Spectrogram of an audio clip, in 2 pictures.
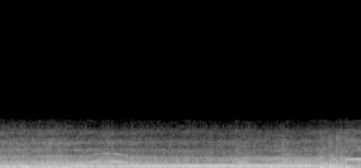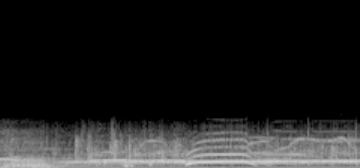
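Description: Rock band's final chord ringing out with guitars and keyboard for about three seconds, then breaking off as the song ends. The audience then responds with cheering, shouts and whistles.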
